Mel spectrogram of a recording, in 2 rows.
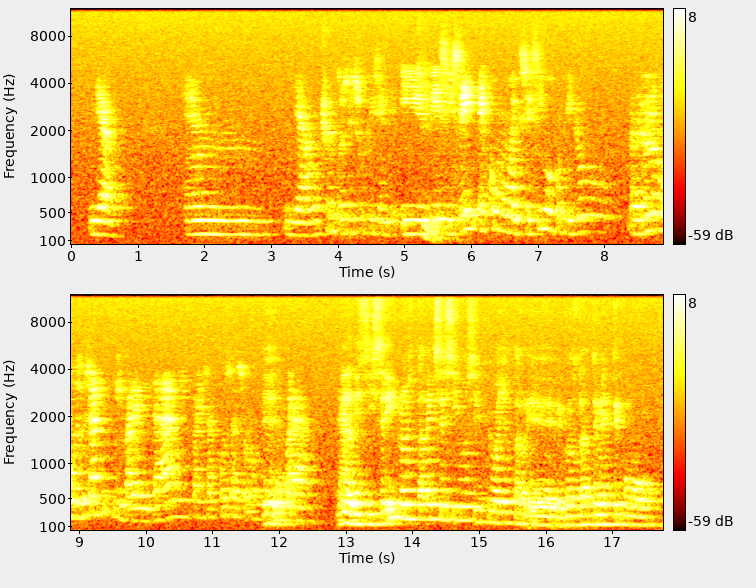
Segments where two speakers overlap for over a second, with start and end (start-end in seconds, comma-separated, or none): none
